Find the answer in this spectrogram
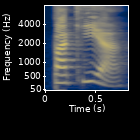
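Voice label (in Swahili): "pakia", Swahili, Kenya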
